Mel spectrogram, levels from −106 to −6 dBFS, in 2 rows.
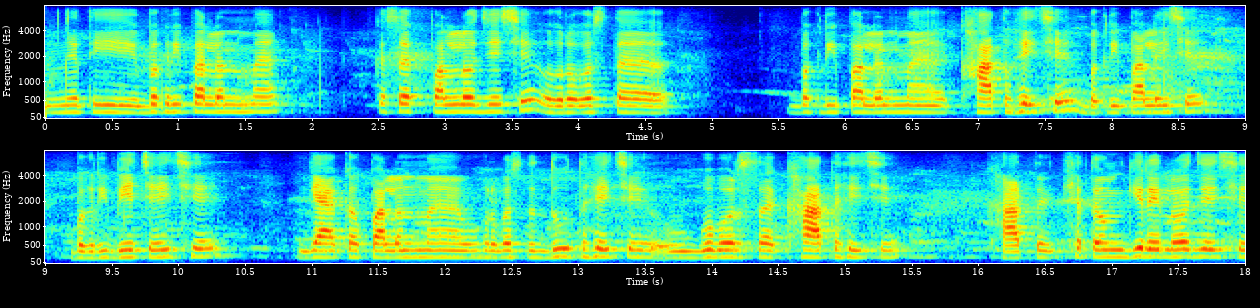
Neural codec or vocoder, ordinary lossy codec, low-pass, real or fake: none; none; none; real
